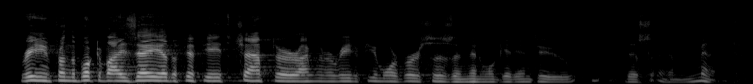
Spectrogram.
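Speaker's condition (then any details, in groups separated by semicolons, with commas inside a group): No condition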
